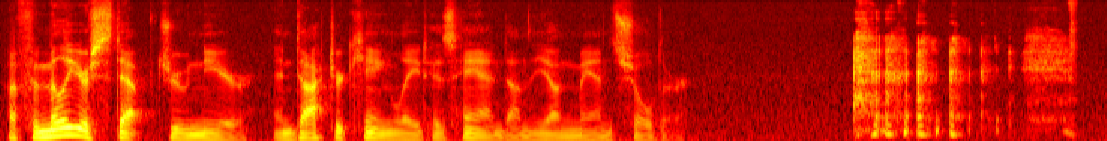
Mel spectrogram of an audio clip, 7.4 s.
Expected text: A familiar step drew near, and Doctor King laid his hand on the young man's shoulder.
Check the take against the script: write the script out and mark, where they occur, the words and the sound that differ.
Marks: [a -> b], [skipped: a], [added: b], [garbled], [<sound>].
A familiar step drew near, and Doctor King laid his hand on the young man's shoulder. [laugh]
